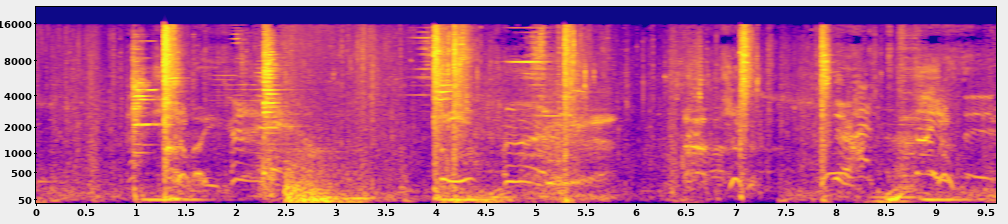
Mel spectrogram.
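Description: Swords clash and strike sharply.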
